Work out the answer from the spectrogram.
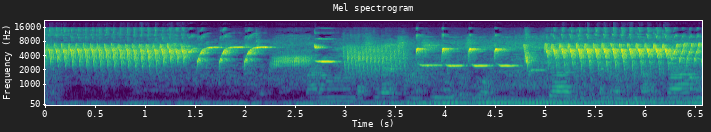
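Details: Canary song played as a lure to draw replies from other canaries: varied, rapid, high phrases of repeated downslurred whistles, a short sweet note and buzzy rolls, over a low background hum.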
